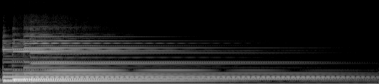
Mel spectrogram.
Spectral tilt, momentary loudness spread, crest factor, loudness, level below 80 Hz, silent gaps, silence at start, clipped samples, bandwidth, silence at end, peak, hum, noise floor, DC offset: -8 dB/octave; 22 LU; 18 dB; -20 LUFS; -72 dBFS; none; 0 s; under 0.1%; 8.4 kHz; 0.05 s; -4 dBFS; none; -41 dBFS; 0.5%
